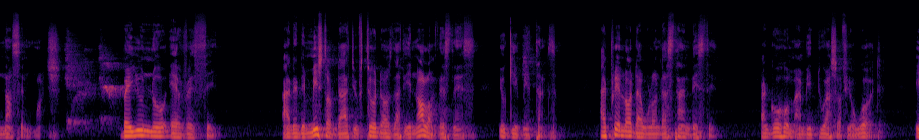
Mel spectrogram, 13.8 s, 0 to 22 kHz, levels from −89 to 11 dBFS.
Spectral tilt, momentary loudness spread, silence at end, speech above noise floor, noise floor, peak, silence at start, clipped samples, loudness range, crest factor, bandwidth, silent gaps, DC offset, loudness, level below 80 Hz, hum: -6.5 dB/octave; 18 LU; 0 s; 45 dB; -78 dBFS; -14 dBFS; 0 s; under 0.1%; 4 LU; 22 dB; 14 kHz; none; under 0.1%; -34 LUFS; -56 dBFS; none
